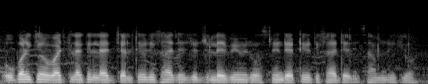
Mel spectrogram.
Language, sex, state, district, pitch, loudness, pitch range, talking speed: Hindi, male, Madhya Pradesh, Katni, 105 Hz, -20 LUFS, 100-110 Hz, 320 wpm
